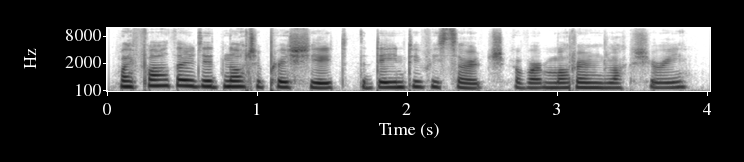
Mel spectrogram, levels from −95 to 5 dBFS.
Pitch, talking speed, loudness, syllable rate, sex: 240 Hz, 180 wpm, -17 LUFS, 5.7 syllables/s, female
